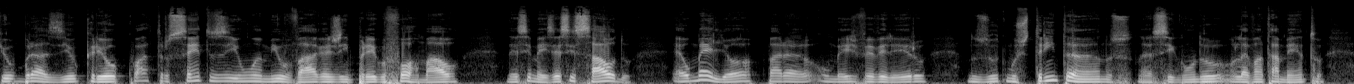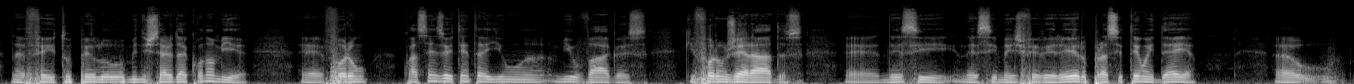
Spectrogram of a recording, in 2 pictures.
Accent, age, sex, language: Brazilian, 50-69, male, Portuguese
